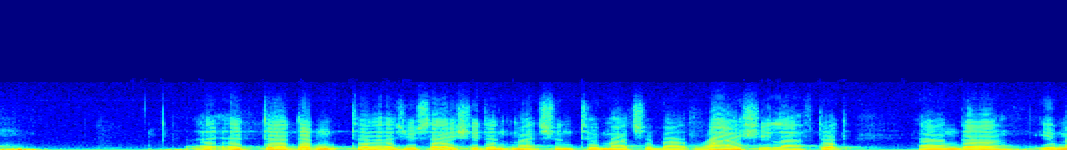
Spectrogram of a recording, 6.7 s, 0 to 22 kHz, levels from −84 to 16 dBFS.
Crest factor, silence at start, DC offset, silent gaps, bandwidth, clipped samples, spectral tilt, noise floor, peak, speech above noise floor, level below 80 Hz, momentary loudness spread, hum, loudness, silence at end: 16 dB; 0 s; under 0.1%; none; 8.8 kHz; under 0.1%; -7 dB/octave; -40 dBFS; -4 dBFS; 20 dB; -36 dBFS; 10 LU; none; -21 LUFS; 0 s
